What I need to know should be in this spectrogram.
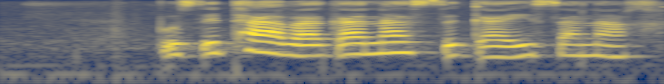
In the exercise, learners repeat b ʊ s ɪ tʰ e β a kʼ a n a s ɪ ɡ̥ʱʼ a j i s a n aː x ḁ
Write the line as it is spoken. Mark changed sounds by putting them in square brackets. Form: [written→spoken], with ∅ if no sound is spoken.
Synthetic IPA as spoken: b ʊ s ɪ tʰ [e→a] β a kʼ a n a s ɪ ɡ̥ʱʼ a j i s a n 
